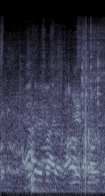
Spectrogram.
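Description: Voices talking, with a few light clinks near the end.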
